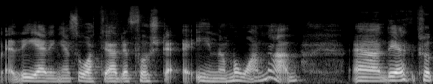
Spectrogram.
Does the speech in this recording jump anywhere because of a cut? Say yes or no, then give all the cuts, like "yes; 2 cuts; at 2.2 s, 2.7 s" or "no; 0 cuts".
yes; 1 cut; at 2.3 s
